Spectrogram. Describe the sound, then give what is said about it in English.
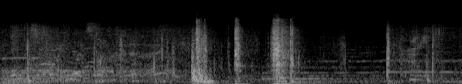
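A door being shut and locked, a few sharp thuds and clicks close together in the middle, with quieter voices around them. “She quickly lets him in and locks the door.”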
